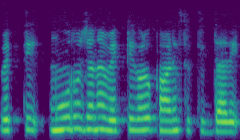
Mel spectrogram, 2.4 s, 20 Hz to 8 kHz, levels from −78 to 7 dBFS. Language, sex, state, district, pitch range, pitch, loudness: Kannada, female, Karnataka, Dharwad, 220-245 Hz, 230 Hz, -14 LUFS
